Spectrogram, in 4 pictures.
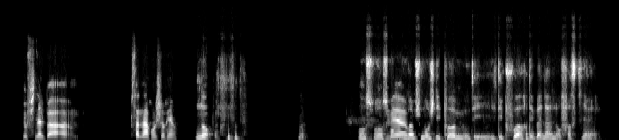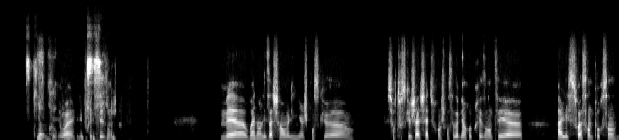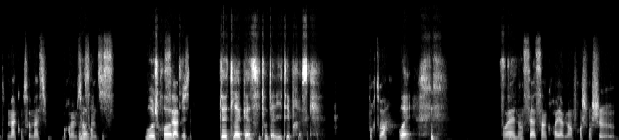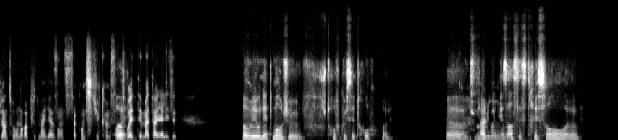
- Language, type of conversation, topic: French, unstructured, Quelle est votre relation avec les achats en ligne et quel est leur impact sur vos habitudes ?
- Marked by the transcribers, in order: laugh; unintelligible speech; tapping; chuckle; unintelligible speech; chuckle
